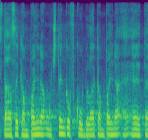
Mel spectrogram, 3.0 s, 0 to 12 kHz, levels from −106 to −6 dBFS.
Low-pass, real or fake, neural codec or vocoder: 10.8 kHz; real; none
